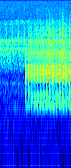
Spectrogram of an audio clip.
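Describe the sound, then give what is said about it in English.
A downy woodpecker drums a rapid, even roll of about sixteen sharp taps lasting roughly a second, starting abruptly after a brief quiet moment, with no voices present. “Yet another woodpecker with an even drum. Looks like a downy woodpecker to me.”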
